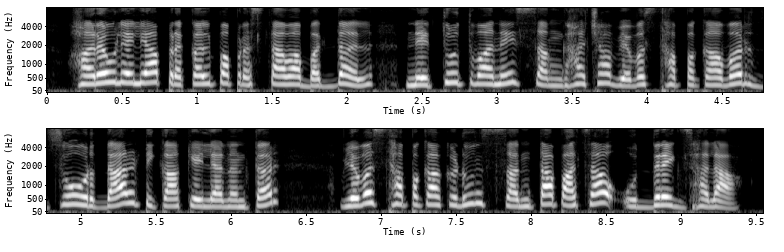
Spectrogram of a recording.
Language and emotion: Marathi, angry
